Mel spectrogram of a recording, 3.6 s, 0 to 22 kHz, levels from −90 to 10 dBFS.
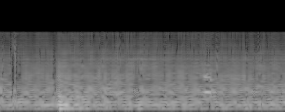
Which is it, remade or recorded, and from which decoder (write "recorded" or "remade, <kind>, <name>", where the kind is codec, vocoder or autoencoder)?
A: remade, vocoder, BigVGAN v2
